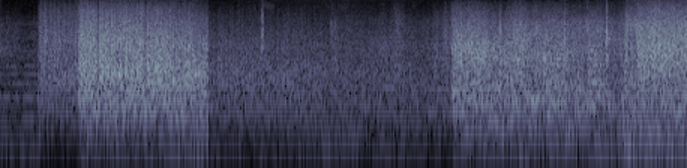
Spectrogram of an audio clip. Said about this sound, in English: Travis fires the cannon, killing a Mexican rider who's charged through the gate.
